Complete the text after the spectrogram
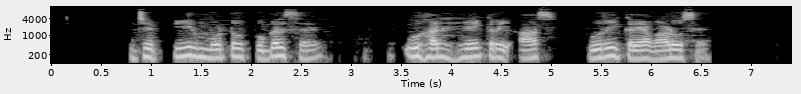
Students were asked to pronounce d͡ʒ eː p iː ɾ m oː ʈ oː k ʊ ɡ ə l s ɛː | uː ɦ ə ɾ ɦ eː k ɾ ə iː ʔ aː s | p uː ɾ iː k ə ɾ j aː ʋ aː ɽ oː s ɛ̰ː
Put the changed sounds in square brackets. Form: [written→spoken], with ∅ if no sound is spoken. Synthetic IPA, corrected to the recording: d͡ʒ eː p iː ɾ m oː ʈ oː [k→p] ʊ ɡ ə l s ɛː | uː ɦ ə ɾ ɦ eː k ɾ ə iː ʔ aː s | p uː ɾ iː k ə ɾ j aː ʋ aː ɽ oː s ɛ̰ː

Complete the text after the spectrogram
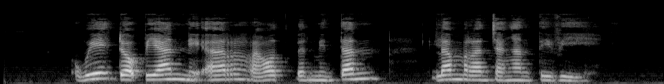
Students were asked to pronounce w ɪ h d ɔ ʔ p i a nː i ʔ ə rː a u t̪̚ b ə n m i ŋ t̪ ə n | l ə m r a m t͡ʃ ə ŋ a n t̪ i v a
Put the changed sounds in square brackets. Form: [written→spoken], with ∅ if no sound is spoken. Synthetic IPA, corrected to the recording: w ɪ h d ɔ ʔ p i a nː i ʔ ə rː a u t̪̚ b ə n m i [ŋ→n] t̪ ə n | l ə m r a [m→ɲ] t͡ʃ [ə→a] ŋ a n t̪ i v [a→i]

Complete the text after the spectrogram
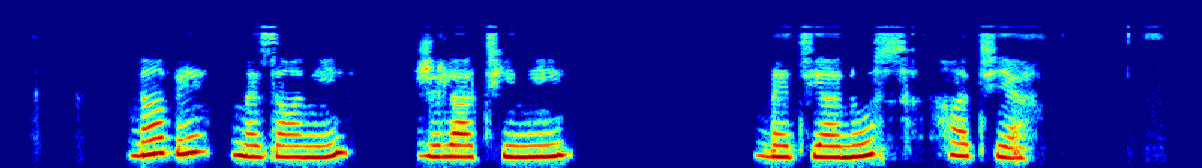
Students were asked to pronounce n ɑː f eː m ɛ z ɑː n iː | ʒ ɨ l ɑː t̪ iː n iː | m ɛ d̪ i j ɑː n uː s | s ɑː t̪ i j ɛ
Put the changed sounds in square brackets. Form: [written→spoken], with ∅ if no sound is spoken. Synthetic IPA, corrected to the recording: n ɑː [f→v] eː m ɛ z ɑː n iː | ʒ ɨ l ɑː [t̪→t̪ʰ] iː n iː | m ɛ d̪ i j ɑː n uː s | [s→h] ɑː [t̪→t̪ʰ] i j ɛ

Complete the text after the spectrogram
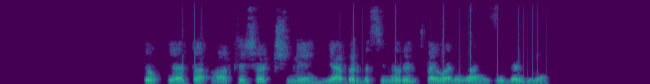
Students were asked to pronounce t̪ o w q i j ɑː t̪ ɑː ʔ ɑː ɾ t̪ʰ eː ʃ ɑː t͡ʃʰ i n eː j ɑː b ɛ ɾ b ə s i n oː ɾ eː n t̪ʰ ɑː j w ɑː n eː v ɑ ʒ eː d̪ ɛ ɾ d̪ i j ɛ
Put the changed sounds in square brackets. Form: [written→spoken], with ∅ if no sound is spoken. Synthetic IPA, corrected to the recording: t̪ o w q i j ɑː t̪ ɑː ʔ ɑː ɾ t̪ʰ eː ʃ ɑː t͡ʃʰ i n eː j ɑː b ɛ ɾ b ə s i n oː ɾ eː n t̪ʰ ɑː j w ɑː n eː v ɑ [ʒ→z] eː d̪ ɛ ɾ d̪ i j ɛ

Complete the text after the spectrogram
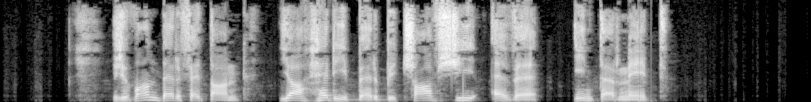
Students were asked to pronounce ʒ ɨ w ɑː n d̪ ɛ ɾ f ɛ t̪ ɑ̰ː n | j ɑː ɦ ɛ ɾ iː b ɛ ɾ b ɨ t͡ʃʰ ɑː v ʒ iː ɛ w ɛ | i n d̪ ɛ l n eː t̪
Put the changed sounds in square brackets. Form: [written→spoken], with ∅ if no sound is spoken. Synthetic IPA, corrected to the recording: ʒ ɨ [w→v] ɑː n d̪ ɛ ɾ f ɛ t̪ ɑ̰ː n | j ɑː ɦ ɛ ɾ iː b ɛ ɾ b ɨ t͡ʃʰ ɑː v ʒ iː ɛ [w→v] ɛ | i n [d̪→t̪] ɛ [l→ɾ] n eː t̪

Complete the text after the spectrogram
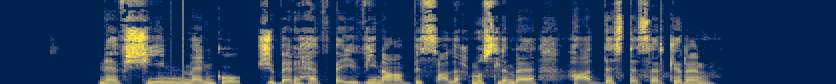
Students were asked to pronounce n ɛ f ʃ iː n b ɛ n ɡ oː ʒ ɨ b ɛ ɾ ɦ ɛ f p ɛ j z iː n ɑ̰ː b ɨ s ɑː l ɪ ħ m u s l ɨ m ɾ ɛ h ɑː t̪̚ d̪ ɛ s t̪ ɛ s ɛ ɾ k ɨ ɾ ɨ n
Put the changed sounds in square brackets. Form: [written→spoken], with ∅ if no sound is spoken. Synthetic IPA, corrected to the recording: n ɛ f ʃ iː n [b→m] ɛ n ɡ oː ʒ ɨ b ɛ ɾ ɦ ɛ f p ɛ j [z→v] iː n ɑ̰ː b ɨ s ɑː l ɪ ħ m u s l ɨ m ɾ ɛ h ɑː t̪̚ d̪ ɛ s t̪ ɛ s ɛ ɾ k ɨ ɾ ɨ n

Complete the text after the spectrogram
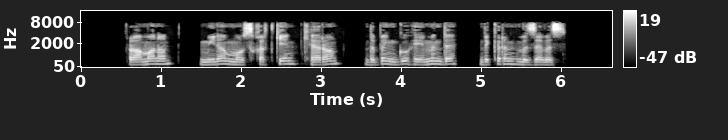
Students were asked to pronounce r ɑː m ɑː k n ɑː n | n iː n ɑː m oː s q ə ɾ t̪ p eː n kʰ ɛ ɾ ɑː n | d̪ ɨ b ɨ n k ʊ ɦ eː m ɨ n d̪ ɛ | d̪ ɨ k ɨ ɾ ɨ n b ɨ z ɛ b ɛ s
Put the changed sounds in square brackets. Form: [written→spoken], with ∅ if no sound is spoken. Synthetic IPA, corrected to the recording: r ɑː m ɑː [k→∅] n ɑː n | [n→m] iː n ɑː m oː s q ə ɾ t̪ [p→k] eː n kʰ ɛ ɾ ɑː n | d̪ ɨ b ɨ n [k→ɡ] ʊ ɦ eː m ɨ n d̪ ɛ | d̪ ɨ k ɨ ɾ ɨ n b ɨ z ɛ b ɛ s

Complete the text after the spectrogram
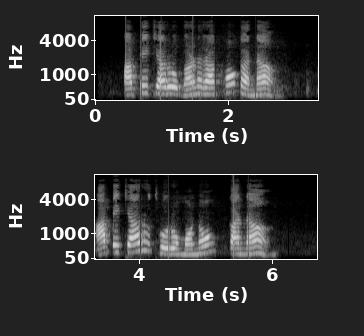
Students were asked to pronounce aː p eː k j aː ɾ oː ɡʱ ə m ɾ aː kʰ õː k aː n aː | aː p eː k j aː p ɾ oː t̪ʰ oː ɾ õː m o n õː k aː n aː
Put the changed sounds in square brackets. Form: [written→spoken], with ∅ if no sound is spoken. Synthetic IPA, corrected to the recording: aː p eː k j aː ɾ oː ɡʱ ə [m→ɳ] ɾ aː kʰ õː k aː n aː | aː p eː k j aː [p→∅] ɾ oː t̪ʰ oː ɾ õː m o n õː k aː n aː

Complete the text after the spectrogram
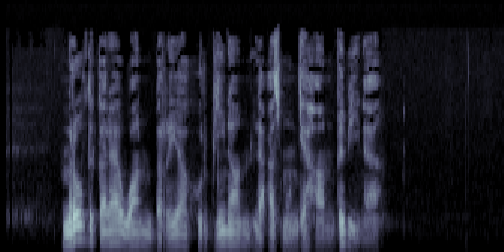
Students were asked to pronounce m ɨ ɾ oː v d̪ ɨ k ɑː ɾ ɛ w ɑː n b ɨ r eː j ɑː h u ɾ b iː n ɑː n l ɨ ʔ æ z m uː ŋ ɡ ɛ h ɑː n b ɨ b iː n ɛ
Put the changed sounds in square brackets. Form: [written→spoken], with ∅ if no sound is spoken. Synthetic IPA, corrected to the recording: m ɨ ɾ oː v d̪ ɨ k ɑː ɾ ɛ w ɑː n b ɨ r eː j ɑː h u ɾ b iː n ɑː n l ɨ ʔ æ z m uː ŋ ɡ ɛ h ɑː n b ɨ b iː n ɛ

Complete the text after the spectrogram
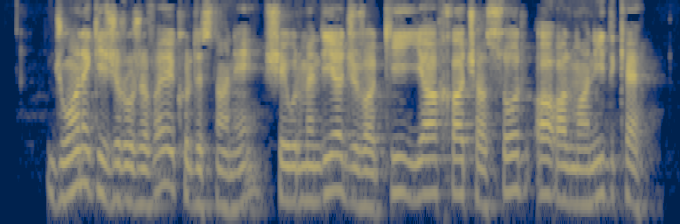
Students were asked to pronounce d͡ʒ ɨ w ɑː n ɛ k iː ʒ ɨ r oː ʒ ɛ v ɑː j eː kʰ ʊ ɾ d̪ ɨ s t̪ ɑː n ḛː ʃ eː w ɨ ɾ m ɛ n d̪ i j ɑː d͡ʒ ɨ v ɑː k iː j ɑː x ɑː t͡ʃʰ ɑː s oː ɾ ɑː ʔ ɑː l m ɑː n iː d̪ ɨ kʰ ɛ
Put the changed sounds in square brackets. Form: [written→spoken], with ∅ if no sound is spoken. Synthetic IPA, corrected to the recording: d͡ʒ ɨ w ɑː n ɛ k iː ʒ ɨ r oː ʒ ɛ v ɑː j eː kʰ ʊ ɾ d̪ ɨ s t̪ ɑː n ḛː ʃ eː w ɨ ɾ m ɛ n d̪ i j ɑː d͡ʒ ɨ v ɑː k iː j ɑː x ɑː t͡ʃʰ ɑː s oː ɾ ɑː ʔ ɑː l m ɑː n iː d̪ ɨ kʰ ɛ

